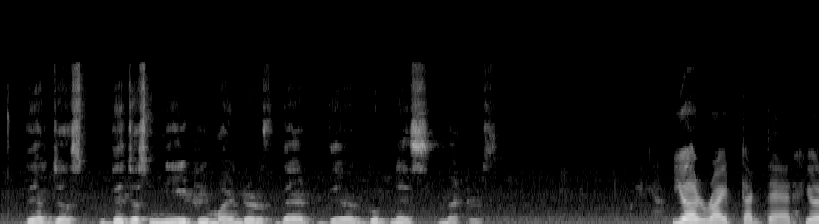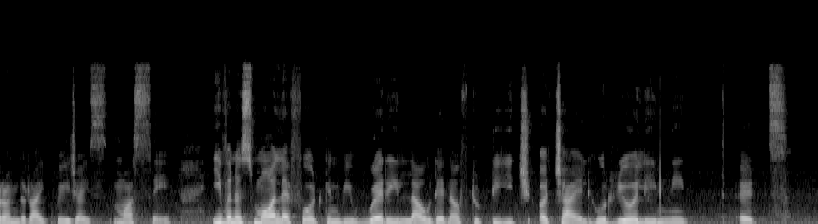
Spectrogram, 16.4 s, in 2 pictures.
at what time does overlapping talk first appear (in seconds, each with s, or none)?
none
